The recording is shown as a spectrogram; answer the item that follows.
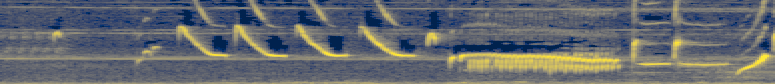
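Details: Canary song phrase of four evenly spaced, thin down-slurred whistles, then a sustained buzzy, rasping note and a few sharp upward chips at the end, somewhat quiet with faint background hiss.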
